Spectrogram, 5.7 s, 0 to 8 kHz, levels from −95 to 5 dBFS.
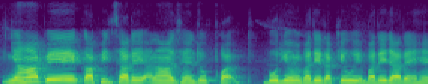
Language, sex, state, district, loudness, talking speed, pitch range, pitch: Hindi, female, Bihar, Patna, -13 LUFS, 170 wpm, 205-220 Hz, 210 Hz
